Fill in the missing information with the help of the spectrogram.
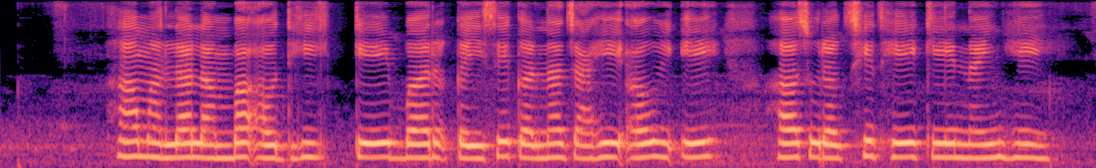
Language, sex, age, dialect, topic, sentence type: Chhattisgarhi, female, 18-24, Western/Budati/Khatahi, banking, question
